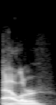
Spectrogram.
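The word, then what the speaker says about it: Allar: Look, I'm excited to see what Drew Aller does, or Drew Aller. I believe that's the way that you pronounce it.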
